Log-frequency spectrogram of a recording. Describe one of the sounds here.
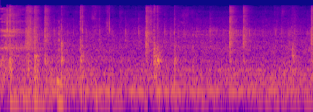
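A plastic toy's feet tap on a table.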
